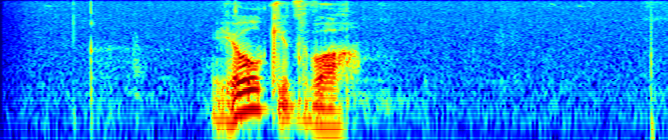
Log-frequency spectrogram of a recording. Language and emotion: Russian, neutral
